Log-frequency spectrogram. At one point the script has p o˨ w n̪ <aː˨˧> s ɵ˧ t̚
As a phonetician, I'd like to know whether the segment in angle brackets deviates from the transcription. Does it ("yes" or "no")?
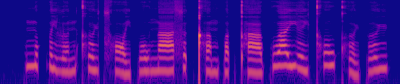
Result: no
